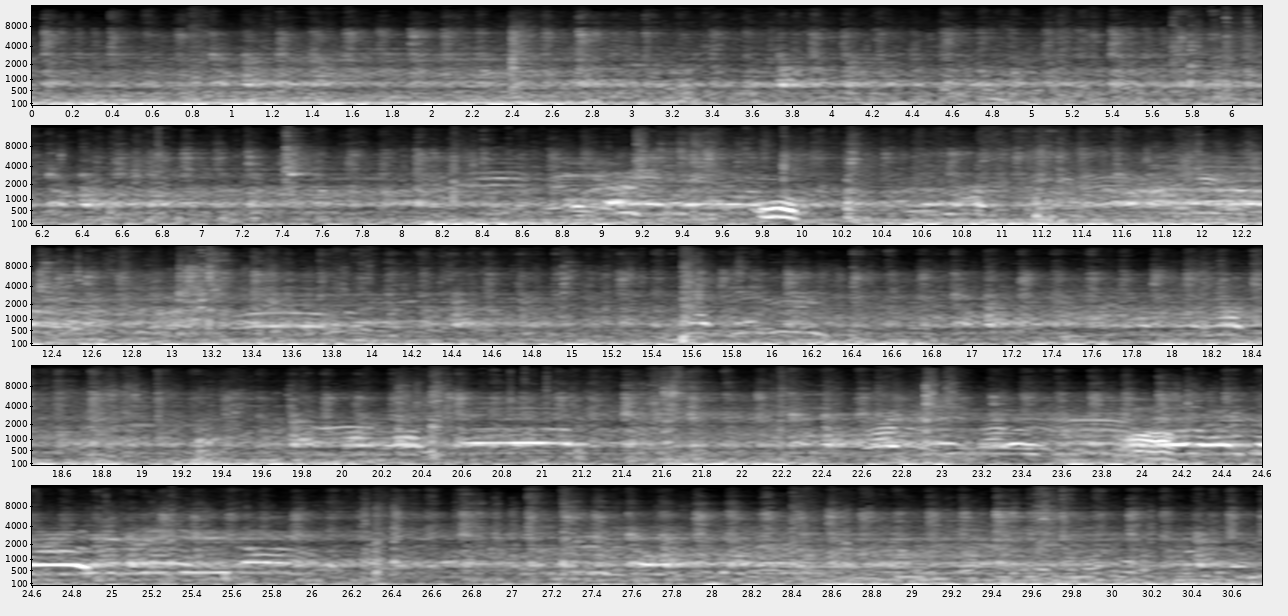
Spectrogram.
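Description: Mass armoured combat: clanks and knocks of steel harness, weapons and shields, with shouting from fighters and spectators over a steady low hum. The shouting swells about nine seconds in and again about twenty seconds in.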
